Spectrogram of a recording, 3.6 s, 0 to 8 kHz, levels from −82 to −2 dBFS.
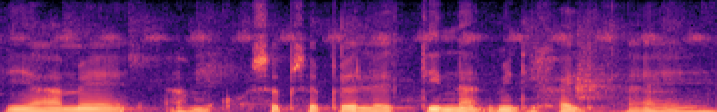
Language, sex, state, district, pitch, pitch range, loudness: Hindi, male, Arunachal Pradesh, Longding, 95 Hz, 90-100 Hz, -18 LUFS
